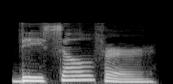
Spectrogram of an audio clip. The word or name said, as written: desulfur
